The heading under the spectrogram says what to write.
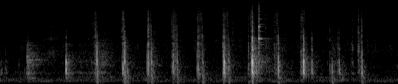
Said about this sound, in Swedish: Hacka chilin.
